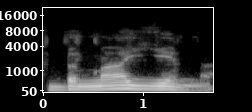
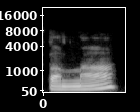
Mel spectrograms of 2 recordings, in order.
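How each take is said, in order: First: A smooth Y sound joins the word together. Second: A break splits the word into two parts. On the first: The speaker calls it right. "connecting it with a Y" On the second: The speaker calls it wrong. "you're making it almost like two words"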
